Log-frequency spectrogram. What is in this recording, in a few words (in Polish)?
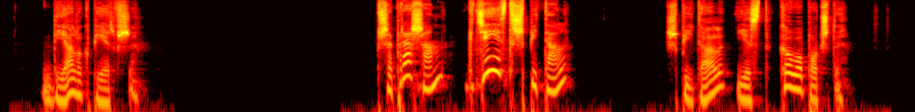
dialog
